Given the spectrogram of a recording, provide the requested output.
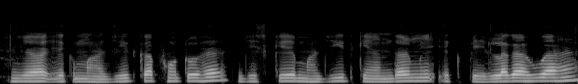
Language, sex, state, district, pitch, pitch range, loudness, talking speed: Hindi, male, Bihar, Muzaffarpur, 145 Hz, 135-155 Hz, -26 LUFS, 165 wpm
